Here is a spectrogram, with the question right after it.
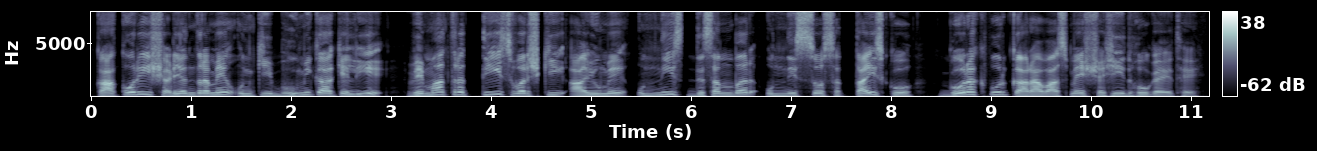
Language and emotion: Hindi, neutral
